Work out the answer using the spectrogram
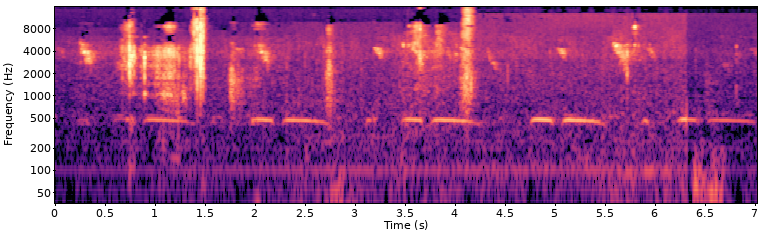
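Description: Birds calling: a low note repeated over and over in short, slightly falling calls, with higher chirps and a few sharp clicks in between.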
